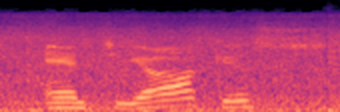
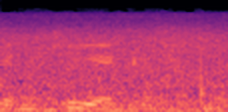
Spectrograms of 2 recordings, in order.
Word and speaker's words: Antiochus: They allowed Israel to keep their ways until he got to King Antious or Antiochus IV, depending how you pronounce it. I like Antiochus the fourth.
